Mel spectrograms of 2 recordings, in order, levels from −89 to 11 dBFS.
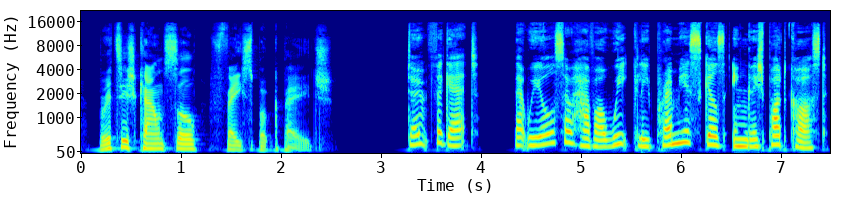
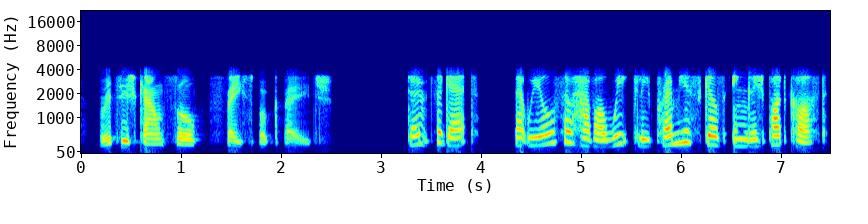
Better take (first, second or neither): first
